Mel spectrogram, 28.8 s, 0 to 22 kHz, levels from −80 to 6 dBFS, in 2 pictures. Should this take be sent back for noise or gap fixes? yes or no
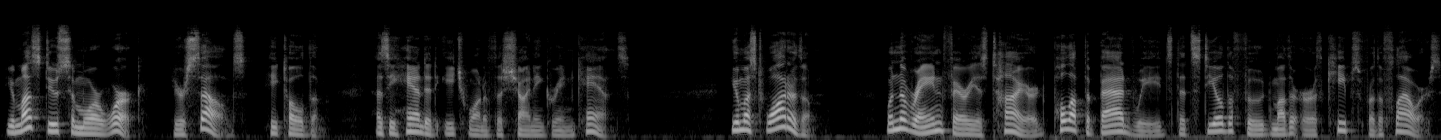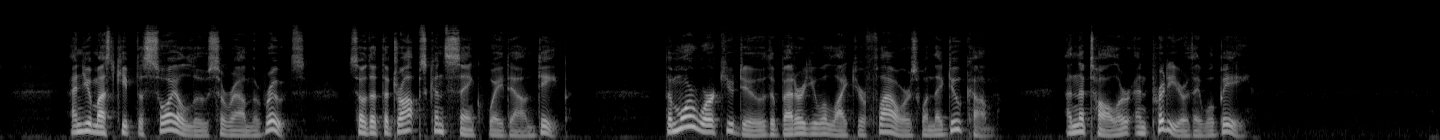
no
